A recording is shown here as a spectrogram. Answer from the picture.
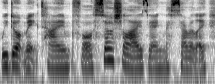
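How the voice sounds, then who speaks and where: In a British accent, a woman speaks with fairly even intonation. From UK. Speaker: health and mindset coach. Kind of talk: solo podcast monologue.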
